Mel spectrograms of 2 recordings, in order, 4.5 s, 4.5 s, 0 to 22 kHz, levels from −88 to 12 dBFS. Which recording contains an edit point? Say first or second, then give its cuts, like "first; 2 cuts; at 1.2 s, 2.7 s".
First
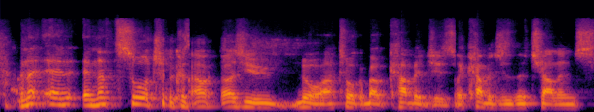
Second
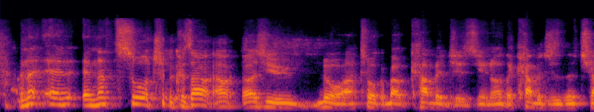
first; 2 cuts; at 1.4 s, 3.4 s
